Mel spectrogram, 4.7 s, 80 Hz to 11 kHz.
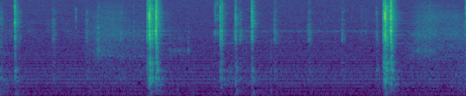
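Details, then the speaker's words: NAD 6155 cassette deck with the cover plate off and the mechanism still in place: quiet irregular ticks with a louder double click about every two seconds; owner suspects a hidden gear with a tooth or two missing. "there's something going on in behind here that i can't see it's making that noise i think it's a a gear with a tooth or two missing"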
